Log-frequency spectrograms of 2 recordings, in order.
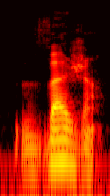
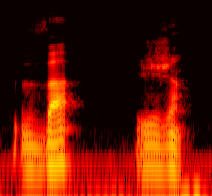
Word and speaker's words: vagin: You will say vagin. Vagin. Vagin. Please do not pronounce it vagin. It's vagin.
